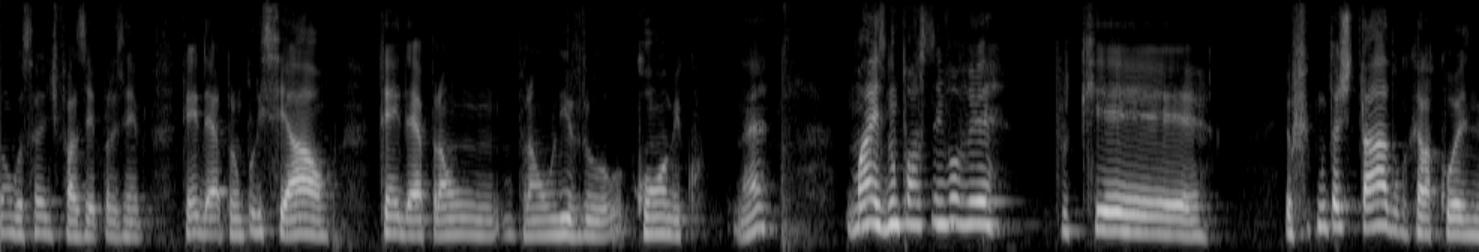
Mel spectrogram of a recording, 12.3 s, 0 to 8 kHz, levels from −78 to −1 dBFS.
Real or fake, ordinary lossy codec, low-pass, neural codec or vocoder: real; none; none; none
